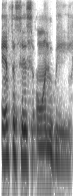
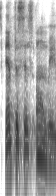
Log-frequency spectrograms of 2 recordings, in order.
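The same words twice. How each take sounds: First: "we" hit louder and higher, said slowly; stress on we. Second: Said in the usual way. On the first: Shown as a demonstration. Reading a participant's note to the workshop, stressing "we". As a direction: lean hard on "we" to make the point.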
